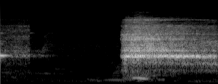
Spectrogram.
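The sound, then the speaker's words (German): A short breath in, a brief pause, then a long, loud, airy exhale, demonstrating slow relaxed breathing with no talking. “so atmen, als würde ich nicht mit den äh, Eltern oder Schwiegereltern am Weihnachtstisch sitzen,”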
